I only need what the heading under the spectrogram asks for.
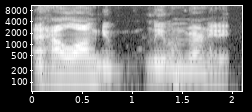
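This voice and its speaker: A man's voice: medium pitch, animated, fast talker, clear, resonant tone. A man hosting a casual chat, talking while he eats. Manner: chatty, talks with his mouth full. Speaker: podcast host.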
